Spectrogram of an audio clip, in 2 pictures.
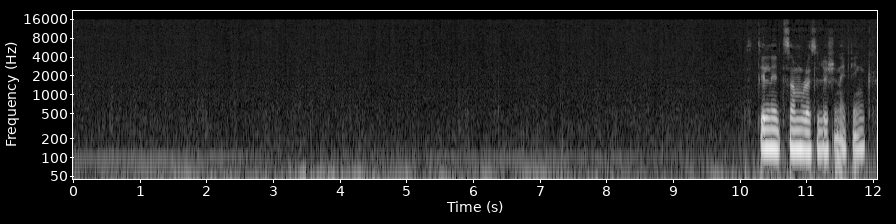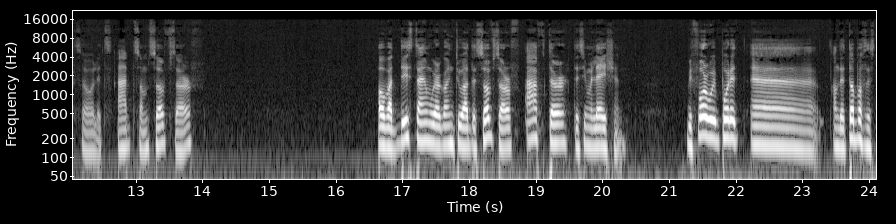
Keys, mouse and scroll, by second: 1.3 middle click, 2.7 Caps_Lock, 2.8 middle click, 3.5 Caps_Lock, 5.3 scroll up 1, 5.8 middle click, 9.8 scroll down 1, 10.0 middle click.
